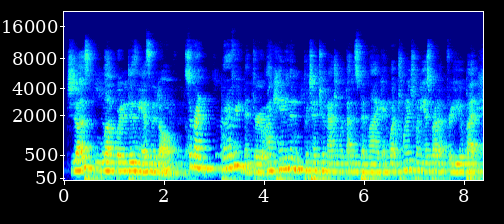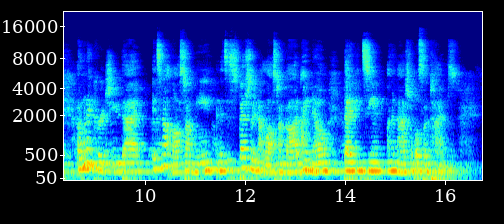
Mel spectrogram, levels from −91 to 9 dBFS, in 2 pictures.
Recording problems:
off-mic speech; far
room echo; noticeable; dies away in 0.8 s
echo of what is said; faint; throughout; 520 ms later, 25 dB below the speech

